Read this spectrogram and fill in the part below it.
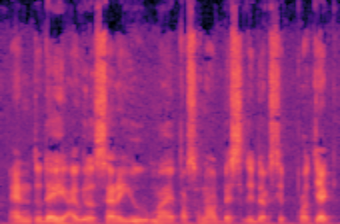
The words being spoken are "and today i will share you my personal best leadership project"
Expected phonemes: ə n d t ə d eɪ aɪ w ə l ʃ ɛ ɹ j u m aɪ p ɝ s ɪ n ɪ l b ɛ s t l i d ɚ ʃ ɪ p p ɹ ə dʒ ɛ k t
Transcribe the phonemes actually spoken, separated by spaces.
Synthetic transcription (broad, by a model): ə n t ə d eɪ aɪ w ə l s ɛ ɹ j u m aɪ p ɝ s ɪ n ɪ l b ɛ s t l i d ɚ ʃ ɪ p p ɹ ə dʒ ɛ k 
